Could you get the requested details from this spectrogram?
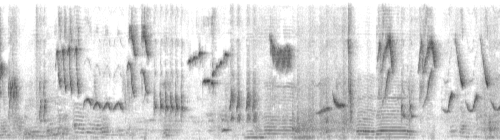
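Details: Brown-chested jungle flycatcher song: a dense run of varied high chirps, slurred whistles and quick trills, with a human voice murmuring underneath in places.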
